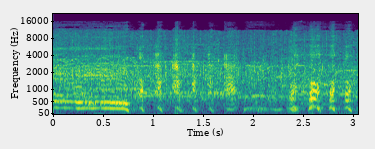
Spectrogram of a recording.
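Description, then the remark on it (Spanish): Steady applause from a crowd fills the whole few seconds, with someone laughing in bursts close up over the clapping. “¡Un aplauso ahí!”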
